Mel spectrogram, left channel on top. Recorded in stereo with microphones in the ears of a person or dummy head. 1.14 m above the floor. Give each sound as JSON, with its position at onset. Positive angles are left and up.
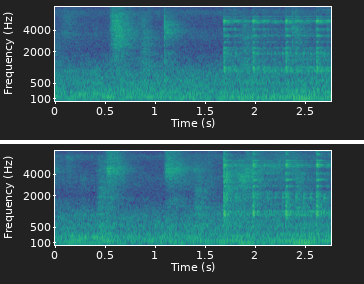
{"t": 1.7, "sound": "a rattle", "side_deg": -35, "distance_m": 2.5}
